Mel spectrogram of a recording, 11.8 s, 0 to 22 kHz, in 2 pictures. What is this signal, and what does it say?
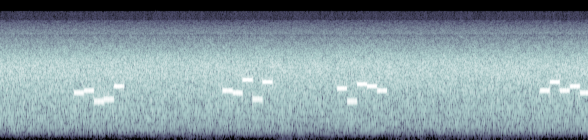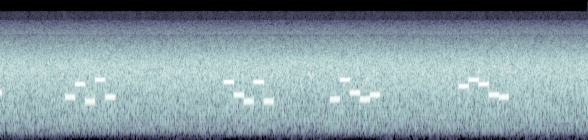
Five-tone selective call (CCIR), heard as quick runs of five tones, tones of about 100 ms, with radio hiss. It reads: 56128 65520 71986 60685 39113 04101 22524 88943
